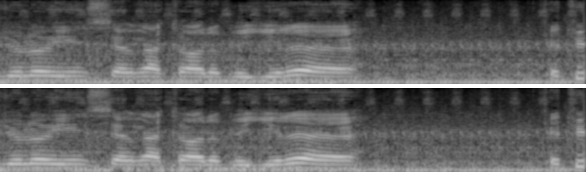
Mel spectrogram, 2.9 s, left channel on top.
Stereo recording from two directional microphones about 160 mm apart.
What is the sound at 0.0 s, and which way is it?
Speech, 35° right (ahead or behind).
